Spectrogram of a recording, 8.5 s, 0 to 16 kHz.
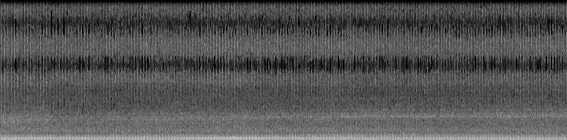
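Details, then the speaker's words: Little Wonder 13HP high-output blower after clearing the dinging jam between impeller and housing, fouled plug replaced, on half choke: loud, steady engine drone with a smooth fan whine, no rattle; normal running, carb still needs work. "well it's not making the noise all right it's not making the noise so it's fixed"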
